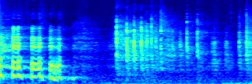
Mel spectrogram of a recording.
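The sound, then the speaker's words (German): A question die with six questions on it clatters across a hard tabletop in quick, bright clicks, pauses briefly, then rattles and tumbles in a longer burst of fast ticking before settling. “Das sind sechs Fragen und drei davon bitte ich dich zu würfeln.”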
